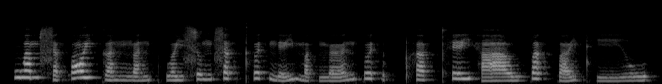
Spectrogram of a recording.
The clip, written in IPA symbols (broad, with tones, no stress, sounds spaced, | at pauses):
w ɐ˥ m s ɐ˨ k̚ ɔː˥ j k ɐ˧ n ŋ ɐ˨˧ n kʷʰ ɐ˧ j s ʊ˥ ŋ s ɐ˥ k̚ t̪ʰ ɵ˥ t̚ ŋ e˨˥ j m ɐ˨ k̚ ŋ œː˨˥ n p ɵ˥ t̚ ʊ˨ k̚ pʰ ɐ˧ k̚ pʰ e˥ j h aː˨˧ w p ɐ˥ k̚ p ɐ˨˥ j t̪ʰ iː˨˧ w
